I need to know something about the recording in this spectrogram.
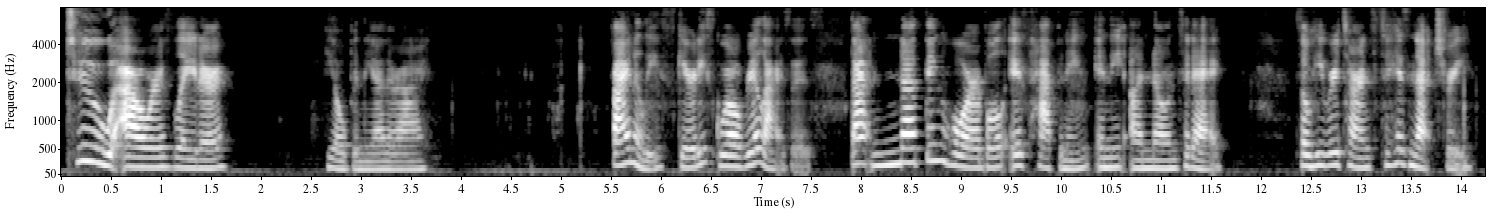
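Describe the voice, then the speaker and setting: Slow, expressive woman reading aloud to kids. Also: lowish voice. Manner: expressive, lively reading with asides to young listeners. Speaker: children's book reader. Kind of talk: children's picture-book read-aloud.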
